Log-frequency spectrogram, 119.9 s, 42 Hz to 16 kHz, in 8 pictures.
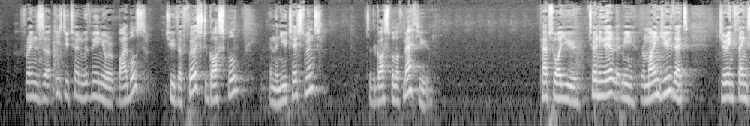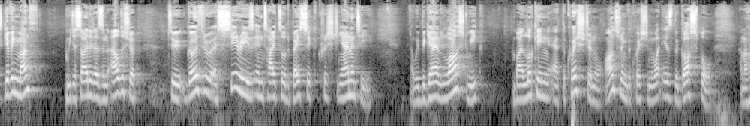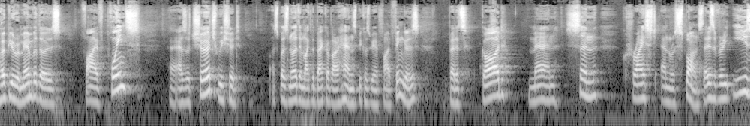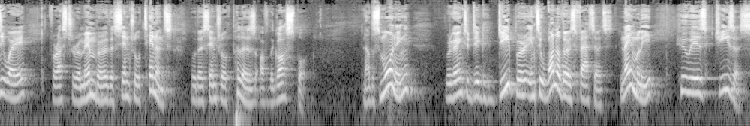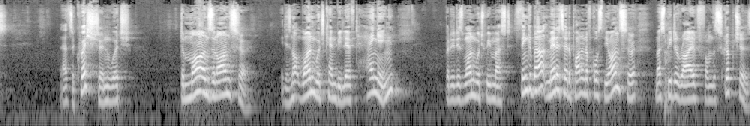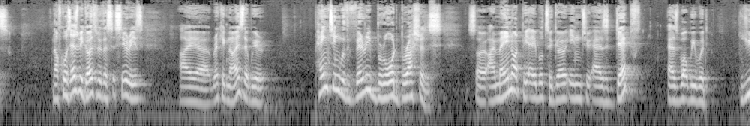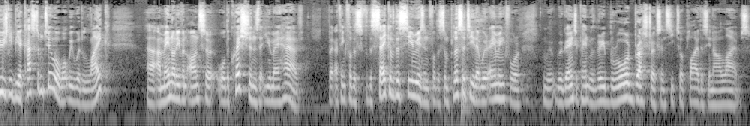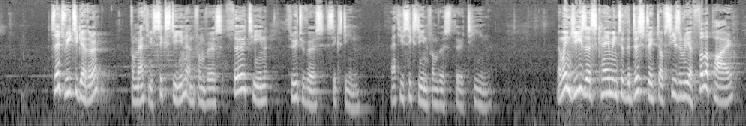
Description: Matthew 16:13-16 Service Type: Morning Passage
